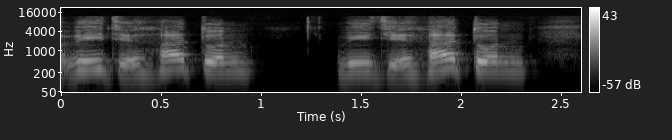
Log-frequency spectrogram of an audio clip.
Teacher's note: ता दो पेन पूरा पढ़ा जाएगा कोई गुना नहीं होगा यहां पे क्योंकि आगे हरफ हल्की आ गया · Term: इजहार हल्की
